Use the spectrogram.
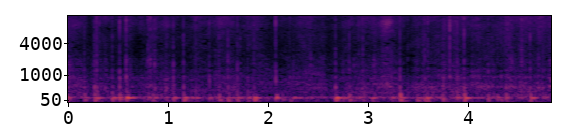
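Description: An old green cloth-bound hardcover book is held by its edges in front of a microphone while fingernails tap and scratch along its top edge, then it is held still. The result is a dense run of short, dull, low thuds and soft scratching, with a steady low hum underneath and no bright ring.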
